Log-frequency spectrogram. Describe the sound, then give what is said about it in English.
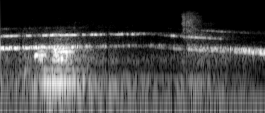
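A siren's steady tones drone through the background, slowly sliding downward in pitch as if an emergency vehicle is passing and moving away, with a brief burst of noise partway through. “Hang on, there's a siren going by.”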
